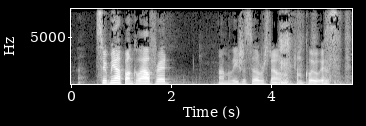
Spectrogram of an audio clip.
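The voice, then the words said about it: Imitates another person's voice. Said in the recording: “that's a really good impersonation of her in the movie. That's kind of how she spoke and sounded.”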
